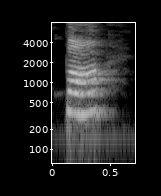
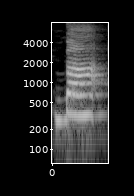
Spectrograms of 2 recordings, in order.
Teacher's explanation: So they are both bilabial and they are both plosive. One is voiceless, pa, and ba is voiced.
